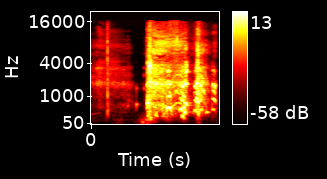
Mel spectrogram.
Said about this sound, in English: I'm sorry I'm coughing so much, everyone.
